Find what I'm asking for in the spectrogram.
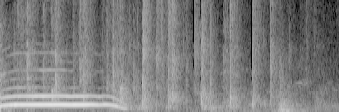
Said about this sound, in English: applause, guys. Woo!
